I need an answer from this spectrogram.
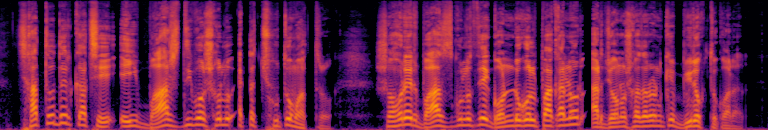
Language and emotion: Bengali, disgusted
